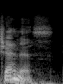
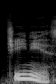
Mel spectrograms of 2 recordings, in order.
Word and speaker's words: Genus: Is it genus or genius? It's genius edition. – It's genus. – It's genius. – It's spelled G-E-N-U-S.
